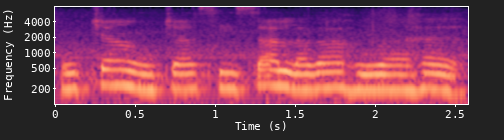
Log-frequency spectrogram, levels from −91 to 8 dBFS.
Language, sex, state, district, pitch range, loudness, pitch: Hindi, female, Uttar Pradesh, Lucknow, 190-205 Hz, -13 LUFS, 195 Hz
